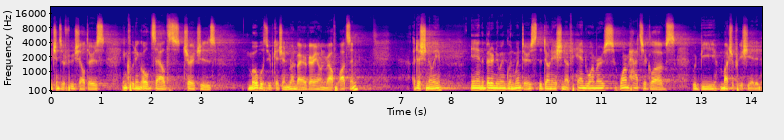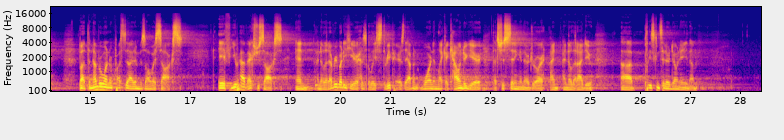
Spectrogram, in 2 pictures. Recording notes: Sermons from Old South Church in Boston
